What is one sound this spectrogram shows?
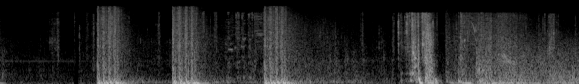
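Gunshots boom.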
